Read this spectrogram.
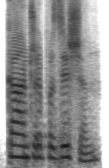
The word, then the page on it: contraposition: Indian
